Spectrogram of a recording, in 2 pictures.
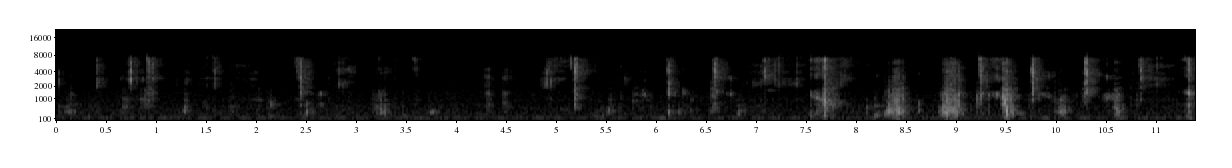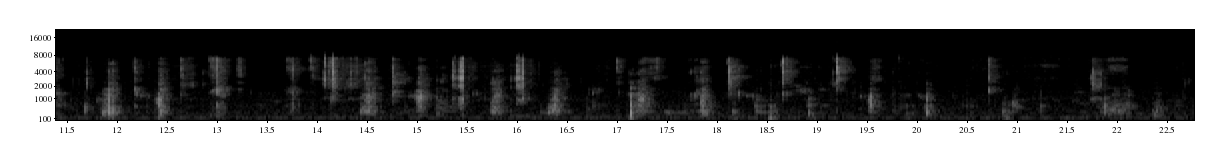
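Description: Close-miked chewing and mouth smacking while pork curry and rice are eaten by hand: a run of short, wet clicks from lips and tongue, densest in the middle of the stretch. A faint steady low hum sits underneath.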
